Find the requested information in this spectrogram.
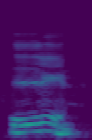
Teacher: la salida del aire se produce por uno o ambos lados de la cavidad bucal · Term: Laterales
